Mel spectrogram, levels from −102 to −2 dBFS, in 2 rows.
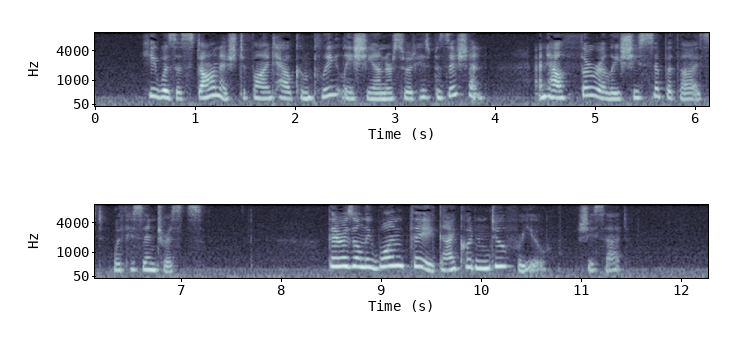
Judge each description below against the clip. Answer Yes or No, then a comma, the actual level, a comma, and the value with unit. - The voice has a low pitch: No, high, 245 Hz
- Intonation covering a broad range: Yes, wide, 6.0 semitones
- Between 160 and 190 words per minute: No, average, 150 wpm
